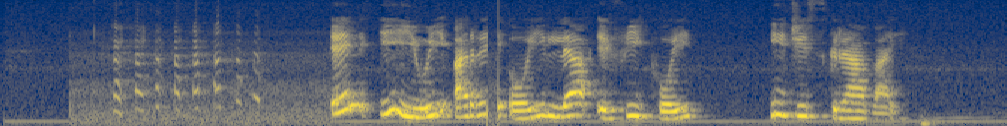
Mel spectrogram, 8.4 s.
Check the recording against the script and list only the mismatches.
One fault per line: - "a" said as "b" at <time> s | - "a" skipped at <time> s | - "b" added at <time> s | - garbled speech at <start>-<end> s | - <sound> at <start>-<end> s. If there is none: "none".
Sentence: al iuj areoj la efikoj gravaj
- laugh at 0.8-2.3 s
- "al" said as "en" at 2.8 s
- dropout at 4.1-4.2 s
- "iĝis" added at 6.5 s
